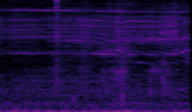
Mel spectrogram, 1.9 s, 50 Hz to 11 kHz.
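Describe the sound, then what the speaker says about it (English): A fast micro RC Cirrus SR22T-style model plane flies overhead, its small electric motor giving a faint, thin whine that drifts in pitch against breezy outdoor background noise. "Great flyer, but it's a fast plane."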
